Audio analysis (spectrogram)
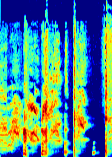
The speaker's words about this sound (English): gets so upset she goes into a coughing fit.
